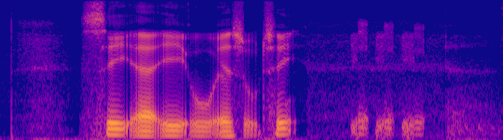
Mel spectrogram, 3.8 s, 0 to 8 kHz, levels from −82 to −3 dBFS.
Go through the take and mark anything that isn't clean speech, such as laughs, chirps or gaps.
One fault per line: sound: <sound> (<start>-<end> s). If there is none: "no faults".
sound: laugh (2.6-3.2 s)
